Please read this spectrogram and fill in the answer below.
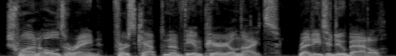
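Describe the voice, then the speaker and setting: An actor playing a weary middle-aged knight captain who speaks formally and calmly, resigned to his fate. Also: mid-range voice, a little fast, slight background noise. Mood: stoic. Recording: game audio with loud music.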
